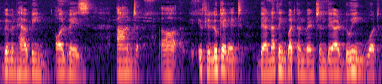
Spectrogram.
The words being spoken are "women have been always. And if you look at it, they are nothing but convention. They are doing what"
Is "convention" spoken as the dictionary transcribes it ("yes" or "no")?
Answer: yes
